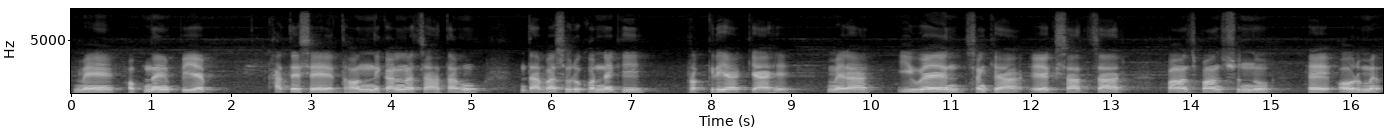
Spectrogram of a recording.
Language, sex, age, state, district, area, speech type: Hindi, male, 45-60, Madhya Pradesh, Chhindwara, rural, read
